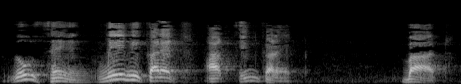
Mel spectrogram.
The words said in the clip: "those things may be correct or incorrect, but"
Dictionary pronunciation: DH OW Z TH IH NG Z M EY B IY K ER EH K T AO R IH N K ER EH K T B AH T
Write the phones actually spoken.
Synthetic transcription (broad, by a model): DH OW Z T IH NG M EY B IY K ER EH K T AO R IH N K ER EH K T B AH T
